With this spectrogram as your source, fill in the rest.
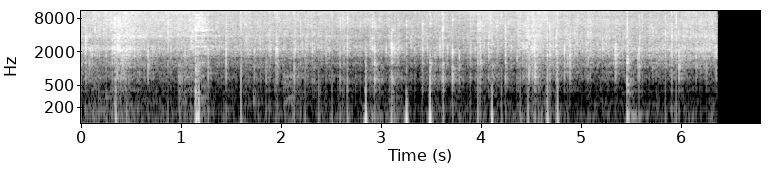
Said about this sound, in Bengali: এবার আমি ভাতটা দিয়ে দিচ্ছি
